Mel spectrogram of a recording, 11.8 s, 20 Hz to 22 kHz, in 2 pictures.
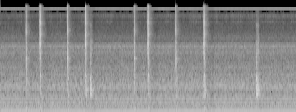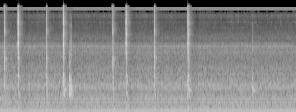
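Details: Megastor copying from C to drive B on two Shugart 8-inch floppy drives: sharp irregular clicks, about one or two a second, over a steady low motor hum; normal seek clicking while copying.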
